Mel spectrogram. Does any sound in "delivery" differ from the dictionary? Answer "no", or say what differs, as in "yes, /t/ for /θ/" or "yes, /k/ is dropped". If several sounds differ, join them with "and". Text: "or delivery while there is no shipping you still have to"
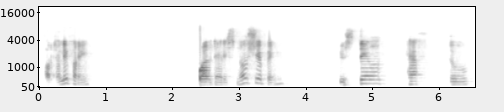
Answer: yes, /f/ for /v/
